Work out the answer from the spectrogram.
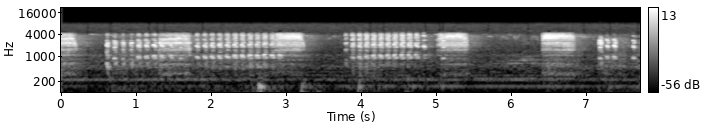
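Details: Owl chicks in a nest box, one being fed while others sleep. Fast stuttering trains of short hissing clicks, about ten per second, broken by longer rasping screeches and a few low thuds.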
